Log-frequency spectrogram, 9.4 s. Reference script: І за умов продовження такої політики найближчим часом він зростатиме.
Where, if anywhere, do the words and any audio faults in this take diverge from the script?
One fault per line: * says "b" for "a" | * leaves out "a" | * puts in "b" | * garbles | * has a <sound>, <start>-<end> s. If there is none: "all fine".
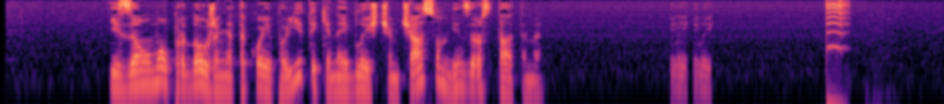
* has a laugh, 6.7-7.1 s
* has a squeak, 8.3-8.5 s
